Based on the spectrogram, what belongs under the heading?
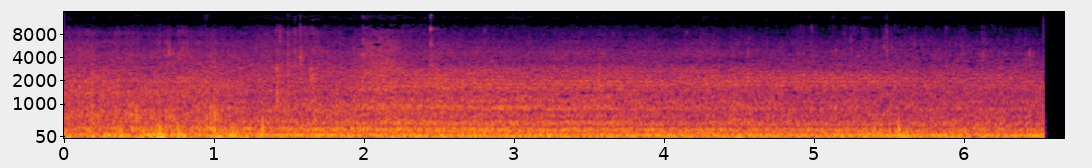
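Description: Diesel-hauled NJ Transit commuter train, with EMD GP40 locomotive 4218, rumbling steadily as it runs away into the distance, with some wind buffeting on the microphone. The sound cuts off suddenly near the end.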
